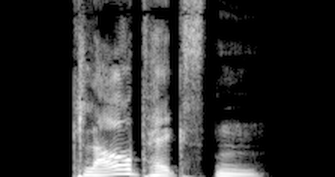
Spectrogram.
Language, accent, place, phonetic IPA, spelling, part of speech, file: German, Germany, Berlin, [ˈklaːɐ̯ˌtɛkstn̩], Klartexten, noun, De-Klartexten.ogg
- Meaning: dative plural of Klartext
